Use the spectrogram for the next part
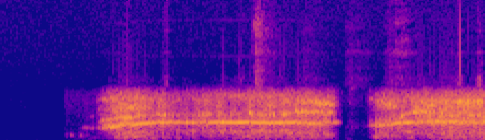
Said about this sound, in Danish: yeah, det er grise. Ej, det er stakkels dyr. Men prøv at høre, de er også nogle drama queens. Ja, altså, jo, de kan bare skrige.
